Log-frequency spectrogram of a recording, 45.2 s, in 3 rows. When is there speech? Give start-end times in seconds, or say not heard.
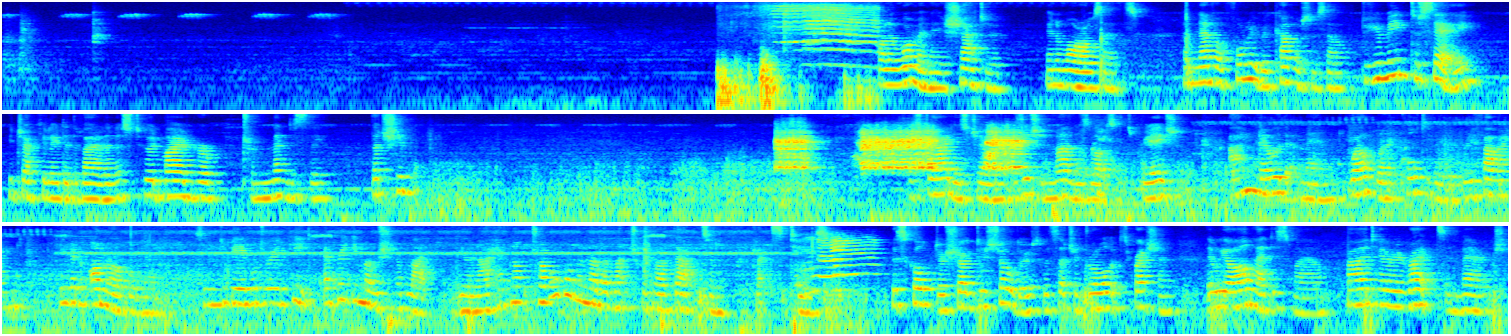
8.8-19.1, 24.1-45.1.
